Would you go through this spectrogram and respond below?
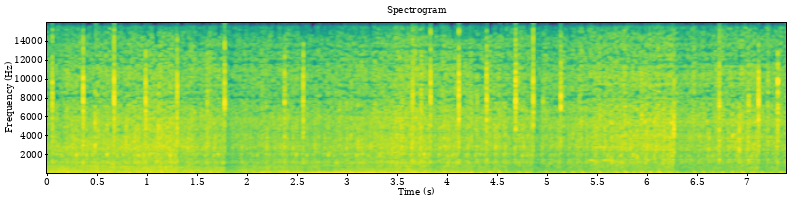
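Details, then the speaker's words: Fuel-injected Honda Revo Fit motorcycle at idle: sharp light tok tick three or four per second from right-side clutch area while primary and secondary gears are still; mechanic reasons centrifugal clutch shoes at fault; knock at idle. "primer sekunder ini diam tapi suaranya ada tuk koclek koclek koclek nah ini berarti masalahnya ada di bagian kampas ganda ya secara logika gitu"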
